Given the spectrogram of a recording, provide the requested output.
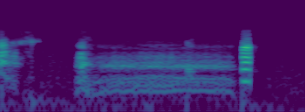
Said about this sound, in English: I just heard a dog, and I don't even have one.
